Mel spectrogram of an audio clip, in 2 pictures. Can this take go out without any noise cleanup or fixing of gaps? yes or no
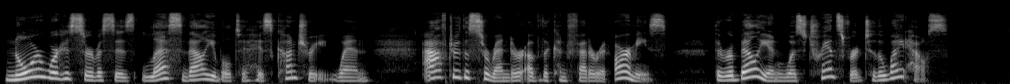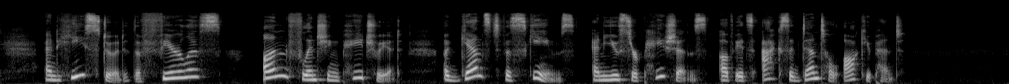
yes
